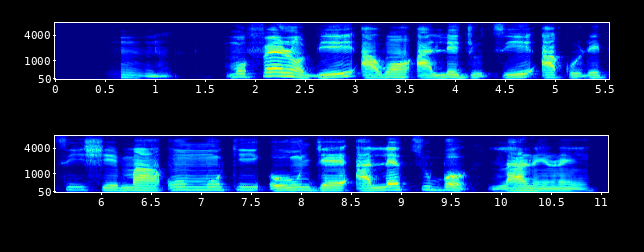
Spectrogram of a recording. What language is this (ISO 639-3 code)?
yor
